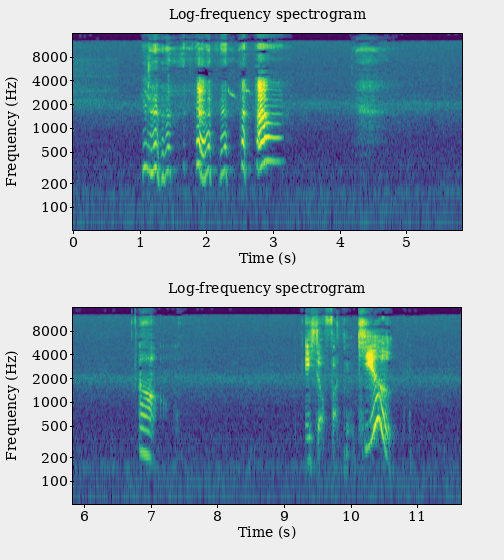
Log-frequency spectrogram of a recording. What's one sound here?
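A young woman speaks in short bursts close to a microphone.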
